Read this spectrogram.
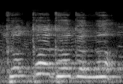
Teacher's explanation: ಕಂಠದ ಸಹಾಯದಿಂದ ಉಚ್ಚರಿಸಲ್ಪಡುವಂತಹ ಕ ಖ ಗ ಗ ङ ಅಕ್ಷರಗಳನ್ನ ಕಂಠವ್ಯ ಅಂತ ನಾವು ಕರೀತೀವಿ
